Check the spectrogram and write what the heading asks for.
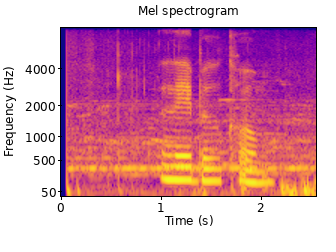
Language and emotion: Russian, neutral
